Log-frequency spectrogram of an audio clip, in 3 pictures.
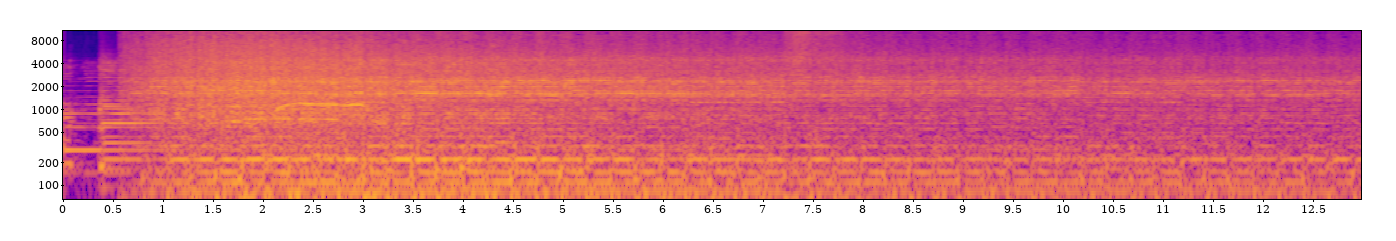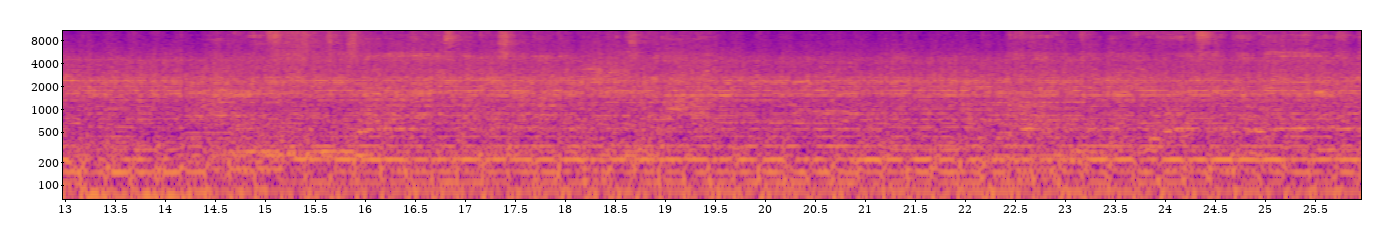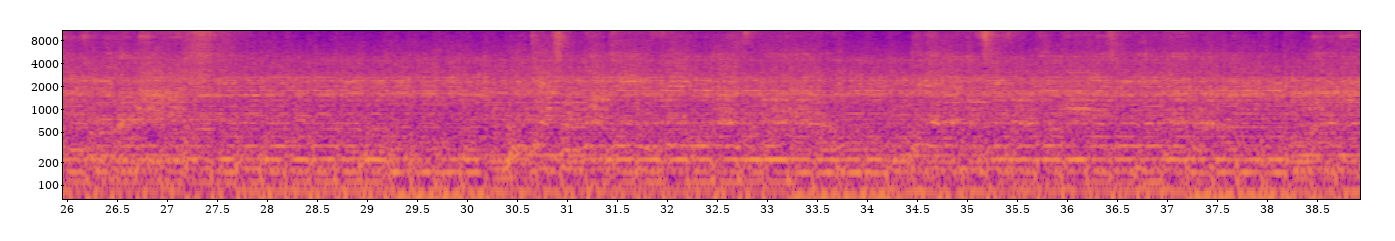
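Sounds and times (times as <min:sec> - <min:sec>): rock band music: 0:00.0 - 0:38.9
drums and cymbal hits: 0:00.6 - 0:38.9
person singing: 0:14.3 - 0:28.2, 0:30.4 - 0:38.9.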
